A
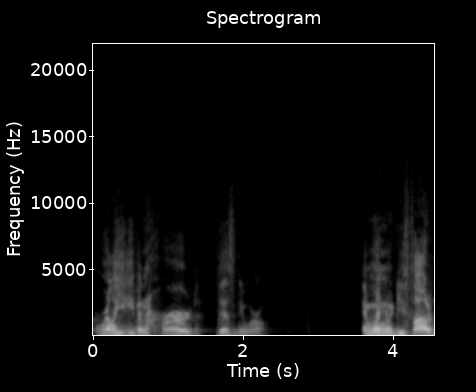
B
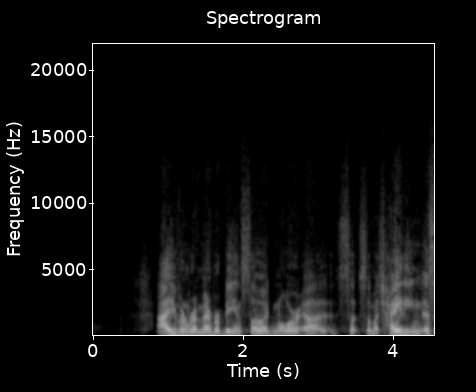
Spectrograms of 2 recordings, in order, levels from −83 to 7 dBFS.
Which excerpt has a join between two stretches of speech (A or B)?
A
